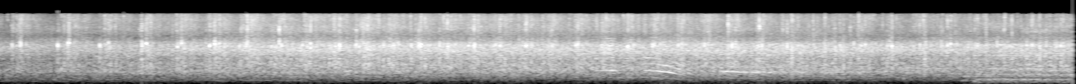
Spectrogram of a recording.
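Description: Crowd applauding, with the clapping falling into a steady regular beat; it grows louder over the first few seconds and then holds.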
